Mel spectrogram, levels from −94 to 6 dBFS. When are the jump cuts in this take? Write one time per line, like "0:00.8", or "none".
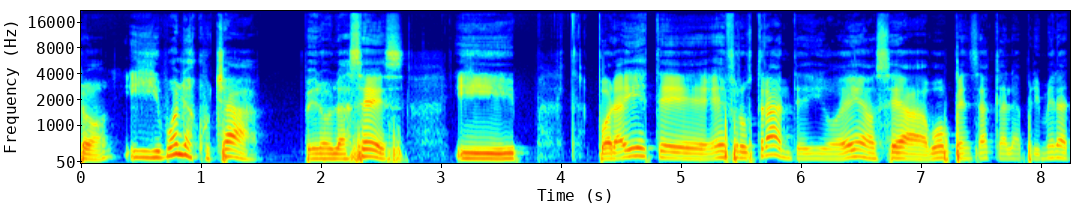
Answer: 0:03.0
